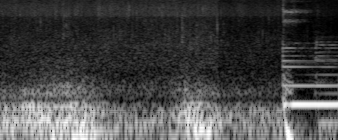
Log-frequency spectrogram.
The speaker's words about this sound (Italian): Eh sì, piove.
